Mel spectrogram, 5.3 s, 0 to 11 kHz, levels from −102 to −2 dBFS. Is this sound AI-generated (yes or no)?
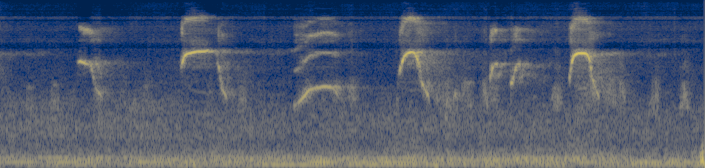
yes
